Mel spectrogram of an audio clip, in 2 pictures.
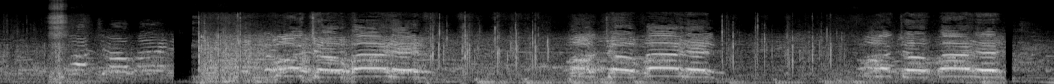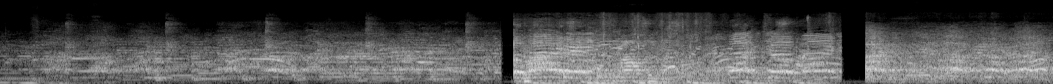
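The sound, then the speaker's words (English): College stadium crowds chant in unison against a man named Joe. Several loud, roaring stretches of massed voices are cut together, with brief abrupt gaps between them. “As you can hear, the college stadiums are chanting the hatred towards Joe.”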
